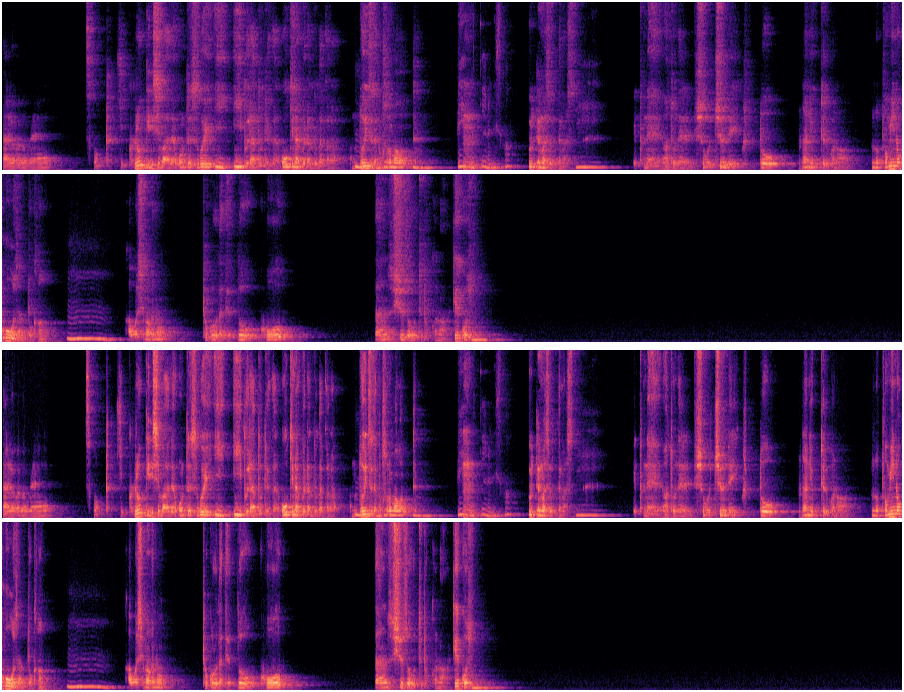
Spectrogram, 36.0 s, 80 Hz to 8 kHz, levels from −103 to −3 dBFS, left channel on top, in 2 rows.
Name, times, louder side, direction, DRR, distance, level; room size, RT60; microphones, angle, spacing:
voice 1, 0.0-0.9 1.7-1.9 2.3-6.7 7.0-8.1 9.2-9.4 10.5-11.4 12.8-14.9 15.1-15.5 16.0-16.9 17.4-18.9 20.5-21.2 22.0-23.6 25.5-27.4, right 4 dB, 80° right, 9 dB, 0.7 m, -29 dB
voice 2, 7.0-8.6 9.1-10.2 11.5-12.0 19.3-20.2 27.4-27.7, left 2 dB, 10° left, 7 dB, 0.6 m, -35 dB
12.0 x 4.7 x 5.3 m, 0.94 s
head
